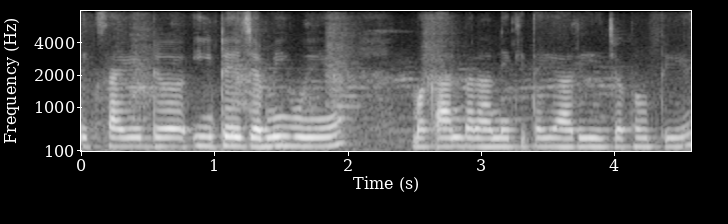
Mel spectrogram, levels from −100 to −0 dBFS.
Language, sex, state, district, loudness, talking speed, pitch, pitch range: Hindi, female, Punjab, Pathankot, -16 LUFS, 155 wpm, 185 Hz, 180-190 Hz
